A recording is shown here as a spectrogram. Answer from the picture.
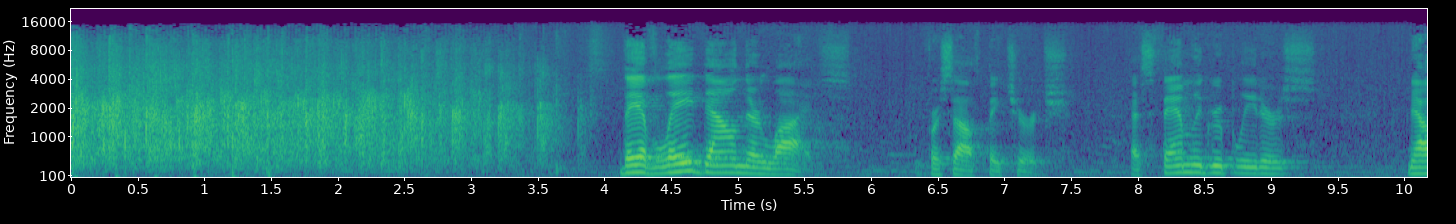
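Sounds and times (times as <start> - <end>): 
audience applause: 0.0 - 3.9
speech: 4.1 - 5.6, 6.4 - 9.4, 10.0 - 10.1.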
